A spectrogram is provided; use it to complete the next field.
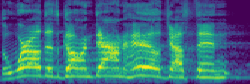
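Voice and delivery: mock very high, shrill, loud screaming. Retelling what his uncle tells him, imitating Uncle Ludie screaming. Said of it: "He's screaming at me whenever he talks to me".

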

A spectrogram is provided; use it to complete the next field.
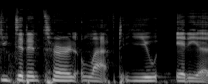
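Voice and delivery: put-on bossy GPS voice. Mocking a rude navigation app voice: imitating Jane the Waze voice. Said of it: "Jane is a little, like, prison mama".

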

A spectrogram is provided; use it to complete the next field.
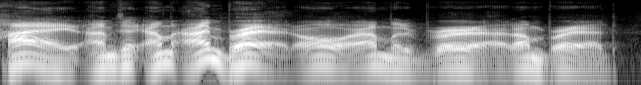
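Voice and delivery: stumbling, halting, very slow, drawn-out delivery. Speaking for the person beside you after being told to: imitating Brad. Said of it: "That's a really good impression".

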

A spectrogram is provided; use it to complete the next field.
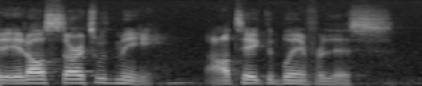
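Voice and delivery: plain

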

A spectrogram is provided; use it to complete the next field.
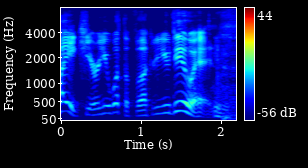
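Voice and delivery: cartoon voice with wide swooping pitch swings. Imitating a voice actor's line in a game: Goofy voice as Date. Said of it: "he doesn't change his voice that much".

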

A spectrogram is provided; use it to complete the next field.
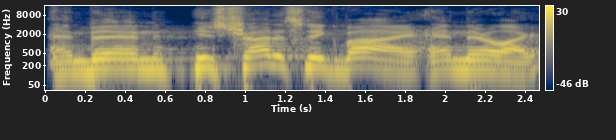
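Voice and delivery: usual speaking voice

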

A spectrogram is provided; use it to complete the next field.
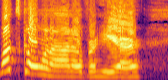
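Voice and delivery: mock, put-on irritated voice. Retelling a film scene where an attendant confronts the band: imitating an irritated person. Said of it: "the, uh, attendant here is irritated".

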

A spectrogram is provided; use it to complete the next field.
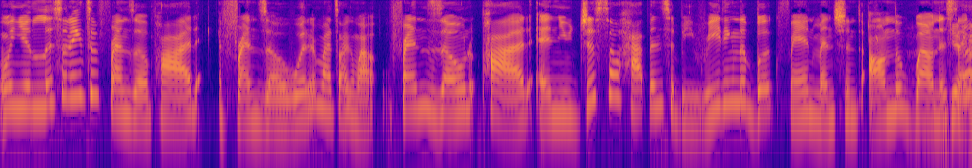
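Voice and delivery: ordinary delivery

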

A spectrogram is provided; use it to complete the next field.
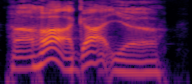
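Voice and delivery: slow, very drawn-out snickering laugh. Alf teases Lynn with a gotcha; snickering laugh. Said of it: "with a snickering laugh".

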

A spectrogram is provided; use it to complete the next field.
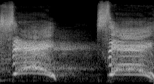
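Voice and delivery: put-on very high, shouted, insistent yelling. Retelling an argument with a daughter over a word's meaning; retelling own yelling. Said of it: "I'm yelling".

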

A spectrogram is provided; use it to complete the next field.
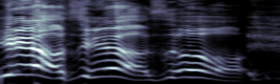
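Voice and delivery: old rich cartoon tycoon voice, yes drawn out. Speaker imitates Tater, who sounds like an old rich cartoon guy: imitating Tater. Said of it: "sounds like a fucking old rich guy from a cartoon".

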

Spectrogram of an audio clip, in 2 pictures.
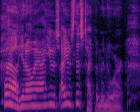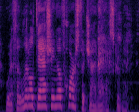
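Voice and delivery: soft, calm voice. Imitating the podcast's guest expert in the same Bob Ross-like voice. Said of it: "it's the same voice".

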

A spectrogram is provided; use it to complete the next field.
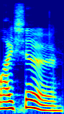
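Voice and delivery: put-on British accent. Playing a visitor offered a tour of town: British accent. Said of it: "why am I speaking British now?".

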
